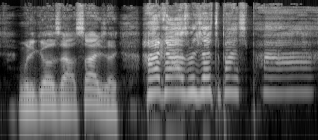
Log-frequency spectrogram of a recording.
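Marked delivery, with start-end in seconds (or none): 1.4-3.1 put-on voice, pitched very high. Retelling a man going outside to sell pies, imitating a high-pitched voice. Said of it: "he does it like in a high-pitched voice".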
